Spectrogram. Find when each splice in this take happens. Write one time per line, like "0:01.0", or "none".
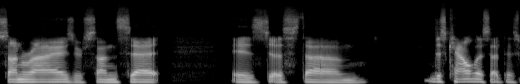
none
